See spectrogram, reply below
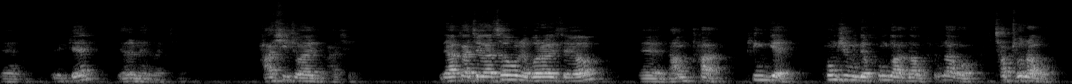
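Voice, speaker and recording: In an echoey church sanctuary, a Korean pastor whose voice sits high for a man preaches a folksy, lively sermon at a moderate pace, tossing rhetorical questions at his congregation. The muffled recording makes him sound a little distant from the mic.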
